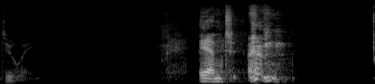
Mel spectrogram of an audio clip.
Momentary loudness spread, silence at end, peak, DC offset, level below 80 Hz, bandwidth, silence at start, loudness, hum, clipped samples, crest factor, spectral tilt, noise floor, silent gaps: 22 LU; 0.9 s; -6 dBFS; under 0.1%; -76 dBFS; 17.5 kHz; 0.05 s; -25 LUFS; none; under 0.1%; 24 dB; -2.5 dB/octave; under -90 dBFS; none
